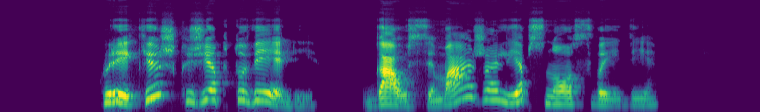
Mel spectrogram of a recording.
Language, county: Lithuanian, Kaunas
